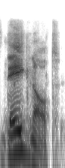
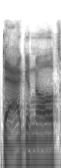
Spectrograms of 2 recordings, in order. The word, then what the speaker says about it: Daigneault: It's Daigneault. Don't listen to the broadcast, because they call him like Mark Daigneault or Daigneault. It's Daignault.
